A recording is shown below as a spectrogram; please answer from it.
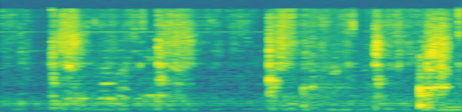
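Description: Near silence, with a few faint, soft taps and squishes of a hand kneading soft dough in a plastic bowl.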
